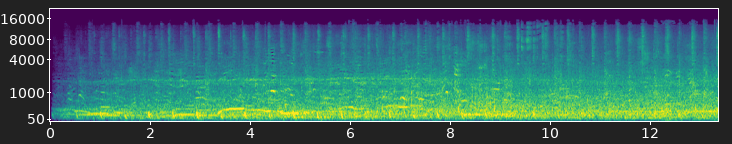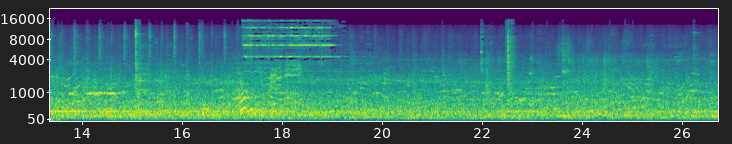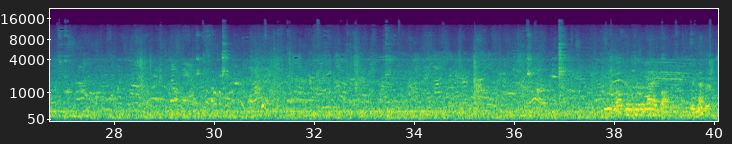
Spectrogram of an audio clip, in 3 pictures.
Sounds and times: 0.0s chatter of nearby people 40.0s
0.0s recorded sound effects of a kids' ride 40.0s
1.0s clanks and bangs of the metal ride going around 38.3s
17.1s bell 19.5s

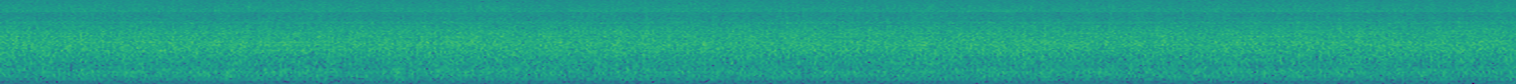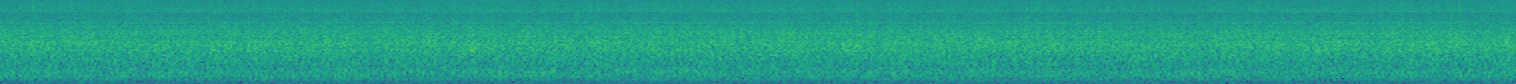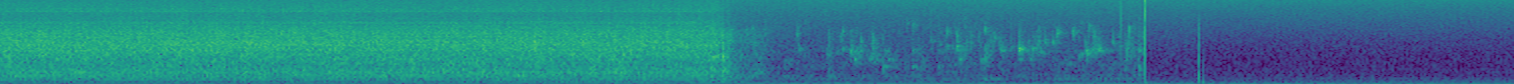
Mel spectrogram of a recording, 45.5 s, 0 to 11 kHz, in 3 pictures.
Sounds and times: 0.0s bathtub filling with water 41.8s

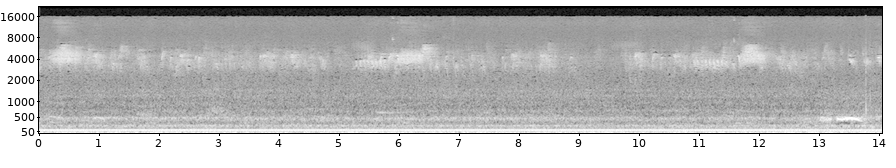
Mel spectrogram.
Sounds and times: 0.0s birds 14.0s

